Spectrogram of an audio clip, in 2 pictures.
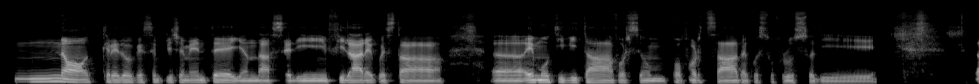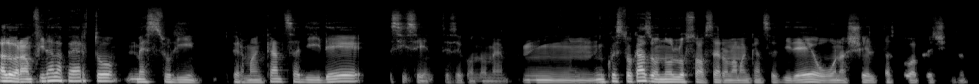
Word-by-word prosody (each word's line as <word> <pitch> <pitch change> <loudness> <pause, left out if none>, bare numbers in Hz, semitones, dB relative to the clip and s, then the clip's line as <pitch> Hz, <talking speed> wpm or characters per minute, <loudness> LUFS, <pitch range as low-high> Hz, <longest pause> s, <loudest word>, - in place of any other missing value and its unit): No, 130 -5 0
credo 100 -2 -3
che 105 +1 -7
semplicemente 100 -1 -3
gli 85 - -3
andasse 85 0 -2
di 85 +1 -2
infilare 95 0 +1
questa, 85 -1 -3 0.4
uhm, 85 0 -1
emotività 95 -1 0
forse 95 0 -8
un 85 -1 -5
po' 90 0 -9
forzata, 90 -1 -3
questo - - -14
flusso 85 -1 -8
di 75 -1 -9 1.0
allora 155 -5 +10
un 125 - +5
finale 170 +5 +5
aperto 160 -1 +3
messo 120 -1 -1
lì 105 -4 -2 0.3
per 110 -3 -5
mancanza 115 +5 -2
di 105 -1 -2
idee 140 +7 +3 0.2
si - - -6
sente, 80 -3 -7
secondo 80 0 -13
me. 75 0 -13
Mhmm, 95 -2 -3
in 115 - +3
questo 140 +2 +1
caso 145 -3 +6
non 115 0 +4
lo 115 - +5
so 110 -2 -2
se 95 +2 -3
era 100 - -1
una 95 0 -2
mancanza 95 +1 -6
di 100 +1 -8
idee 105 +5 +4
o 105 -4 +2
una 95 0 -2
scelta 95 0 -4
sua - - -4
precisa. - - -12
100 Hz, 155 wpm, -26 LUFS, 90-115 Hz, 1.0 s, allora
